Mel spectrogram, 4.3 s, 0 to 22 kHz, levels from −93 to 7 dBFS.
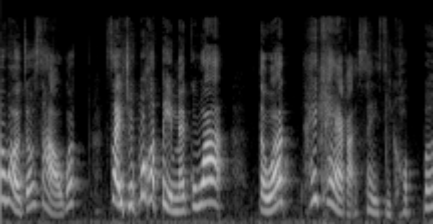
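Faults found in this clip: Nothing stood out on listening to this speech recording.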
